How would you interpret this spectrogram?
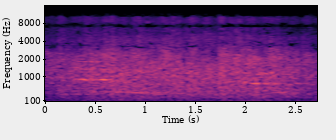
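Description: Steady, dense applause from a group of people clapping together, a continuous crackle of many hands that holds an even loudness throughout, with no voices heard over it.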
